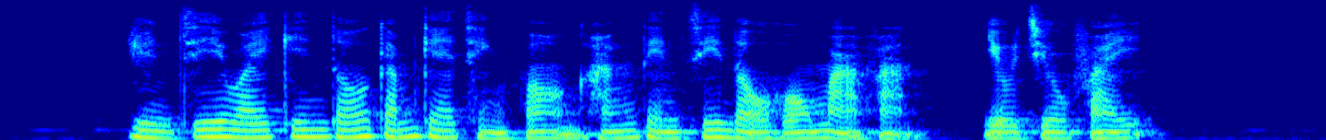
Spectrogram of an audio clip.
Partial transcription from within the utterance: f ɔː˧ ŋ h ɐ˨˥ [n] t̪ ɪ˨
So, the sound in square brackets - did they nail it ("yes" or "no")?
no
